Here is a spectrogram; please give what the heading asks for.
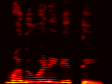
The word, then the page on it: ಮದುವಣಿಗಿತ್ತಿ: Kannada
